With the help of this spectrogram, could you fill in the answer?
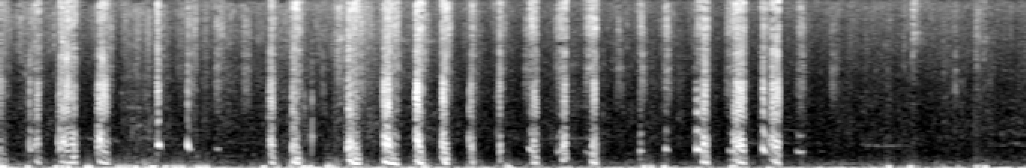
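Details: Rabbit giving rapid runs of short, broadband grunting pulses, roughly three to four per second, over a low rumbling background; bursts cluster in the first seven seconds, then fade to a few faint clicks.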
